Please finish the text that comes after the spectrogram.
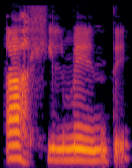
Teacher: Tiene dos sílabas tónicas, por lo tanto se le llama ditónica. Ágilmente, aquí observamos que en la palabra ágil, la mayor fuerza de voz recae en A, y en mente, en la sílaba men.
